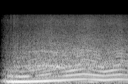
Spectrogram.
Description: first, vehicles; turismor; gtav

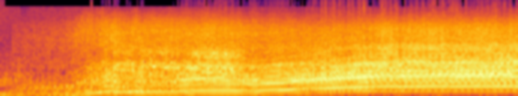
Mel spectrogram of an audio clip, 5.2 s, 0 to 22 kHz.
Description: first, vehicles; 17camaro

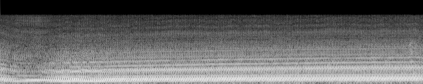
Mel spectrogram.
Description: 3rd gear, vehicles; blista

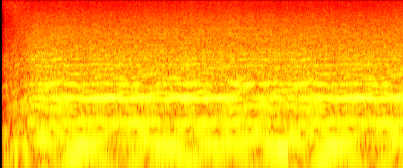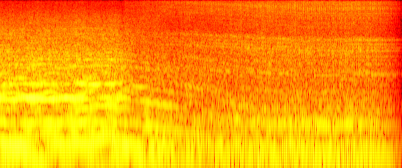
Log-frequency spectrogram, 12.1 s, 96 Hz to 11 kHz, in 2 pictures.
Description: limited speed, vehicles lambo2

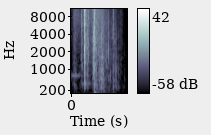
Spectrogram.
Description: inspect drum end; reloads; gmod

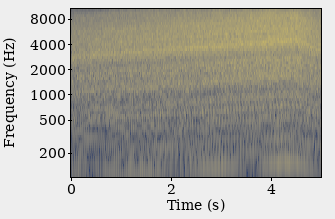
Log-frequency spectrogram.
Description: second, vehicles; gmod; tdmcars; gtav; camper

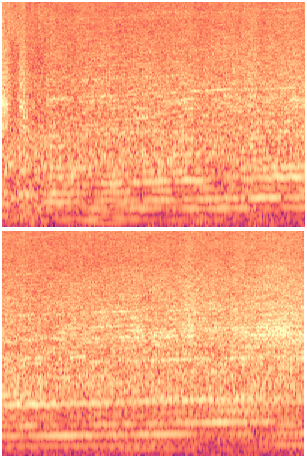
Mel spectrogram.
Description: third, vehicles

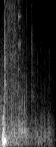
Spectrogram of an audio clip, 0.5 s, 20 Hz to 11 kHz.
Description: menu tabs move, user interface; gmod; mw; iw8

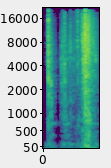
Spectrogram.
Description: reload start fast shellin, sh; iw8; romeo870; gmod

